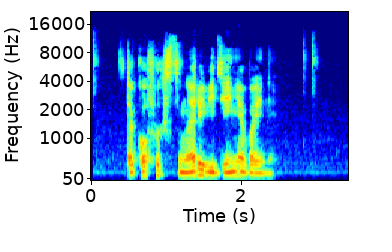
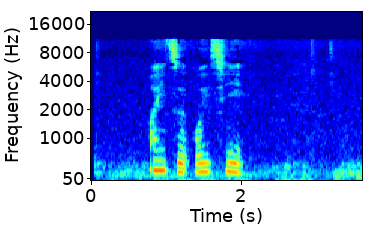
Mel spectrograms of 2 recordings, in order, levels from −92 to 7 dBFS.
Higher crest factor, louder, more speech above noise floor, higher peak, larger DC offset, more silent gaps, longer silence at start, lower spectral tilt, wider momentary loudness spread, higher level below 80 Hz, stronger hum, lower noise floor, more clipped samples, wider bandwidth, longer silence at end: about the same, 16 dB vs 16 dB; first, -18 LUFS vs -25 LUFS; second, 28 dB vs 32 dB; first, -2 dBFS vs -12 dBFS; neither; neither; second, 0.05 s vs 0.8 s; second, -4 dB/octave vs -6 dB/octave; about the same, 13 LU vs 13 LU; about the same, -62 dBFS vs -66 dBFS; neither; second, -46 dBFS vs -56 dBFS; neither; about the same, 12.5 kHz vs 11.5 kHz; first, 0.45 s vs 0 s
